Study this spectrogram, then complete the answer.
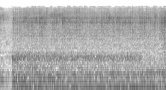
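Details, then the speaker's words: Kitchen faucet hot side on, mistaken for a combi boiler noise: heavy steady low drumming rumble with pipes vibrating, water hammer blamed on the faucet. "that's some sure water hammer right there folks uh here we go let's do this let's shut this off here this is the hot and this is vibrating like crazy and almost positive is the faucet"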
